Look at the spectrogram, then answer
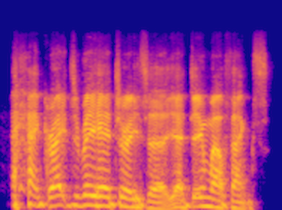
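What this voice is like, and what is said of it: British English accent. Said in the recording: “you don't have an American accent... there's not many of us in the UK”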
